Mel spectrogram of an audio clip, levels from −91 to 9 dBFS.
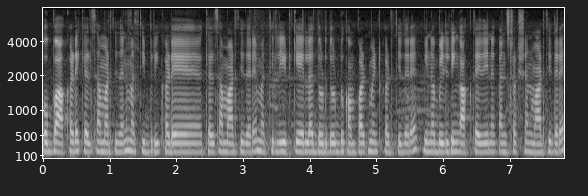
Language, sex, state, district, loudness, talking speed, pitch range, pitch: Kannada, female, Karnataka, Shimoga, -19 LUFS, 175 wpm, 175-185 Hz, 180 Hz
